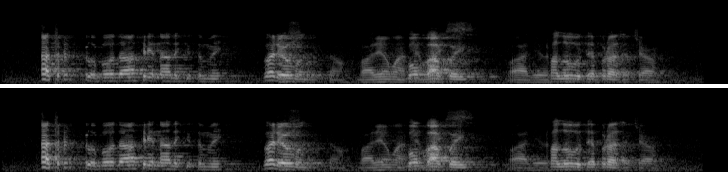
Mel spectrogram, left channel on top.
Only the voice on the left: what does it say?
Fechou
então. Valeu, mano.
Até mais.
Valeu,
tamo
junto.
Tchau, tchau.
